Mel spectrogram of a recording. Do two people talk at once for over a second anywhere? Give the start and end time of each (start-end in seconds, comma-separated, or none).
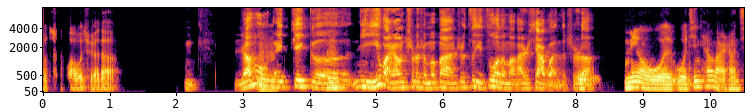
none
